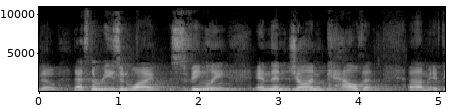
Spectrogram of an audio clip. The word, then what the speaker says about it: Zwingli: Zwingli is one way to pronounce this. The W in this era and in these European cities will often have a V sound.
